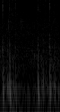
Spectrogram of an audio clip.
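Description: Horse hooves clip-clop in the video game V Rising, a few soft, quick thuds close together, faint and brief.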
